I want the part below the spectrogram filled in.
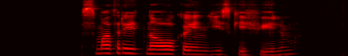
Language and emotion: Russian, neutral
